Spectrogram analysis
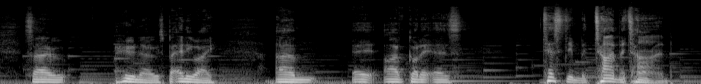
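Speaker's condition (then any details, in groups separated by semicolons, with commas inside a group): No condition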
